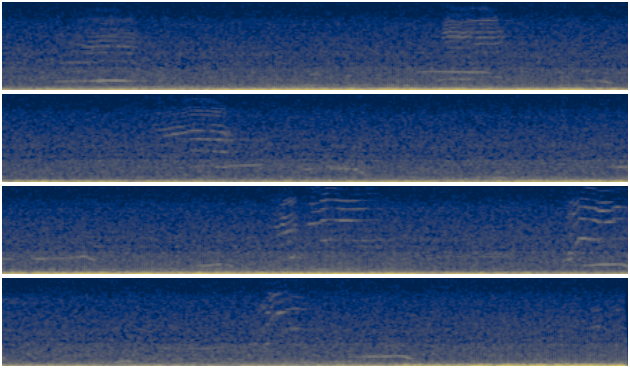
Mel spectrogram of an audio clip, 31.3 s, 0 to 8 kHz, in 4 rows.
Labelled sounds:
1.0	1.5	humpback whale, 1.6 to 2.4 kHz
5.5	6.3	humpback whale, 1.8 to 6.5 kHz
9.8	10.8	humpback whale, 1.5 to 6.7 kHz
19.1	20.3	humpback whale, 1.4 to 7.4 kHz
22.8	23.4	humpback whale, 0.99 to 5.1 kHz
27.1	27.3	humpback whale, 2.6 to 2.8 kHz

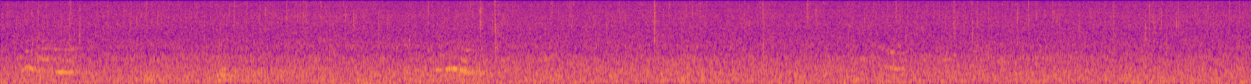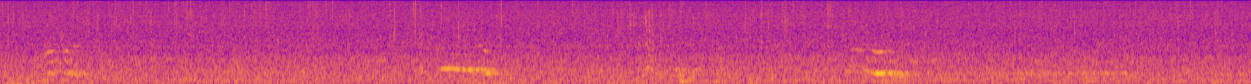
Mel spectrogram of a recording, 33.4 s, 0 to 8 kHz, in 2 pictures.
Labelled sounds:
11.7	12.0	humpback whale, 1.1 to 1.4 kHz
28.3	28.6	humpback whale, 1.1 to 1.3 kHz

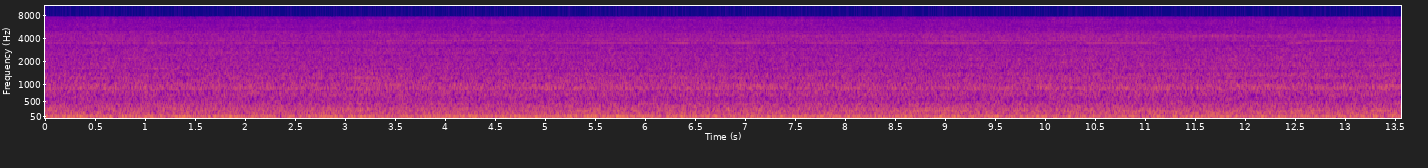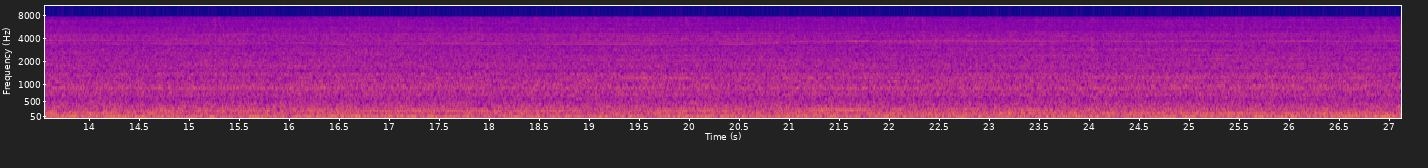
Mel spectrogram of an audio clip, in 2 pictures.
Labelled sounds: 12.7	13.1	vessel noise, 3.7 to 3.8 kHz

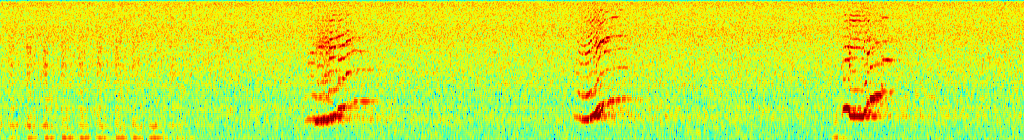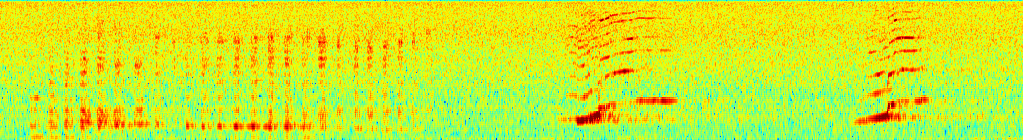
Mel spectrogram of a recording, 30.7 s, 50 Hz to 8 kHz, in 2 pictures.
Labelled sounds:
4.6	5.6	humpback whale, 0.80 to 5.2 kHz
8.6	9.5	humpback whale, 0.80 to 5.5 kHz
12.6	13.4	humpback whale, 0.80 to 5.2 kHz
23.8	25.5	humpback whale, 0.80 to 6.3 kHz
28.2	29.3	humpback whale, 0.80 to 5.5 kHz

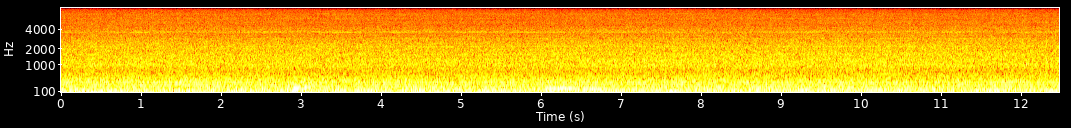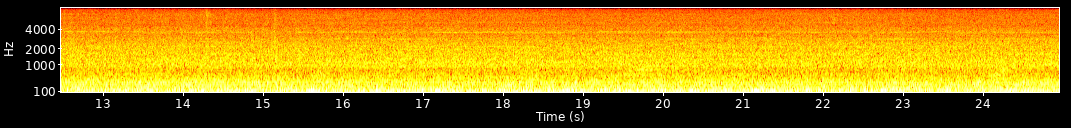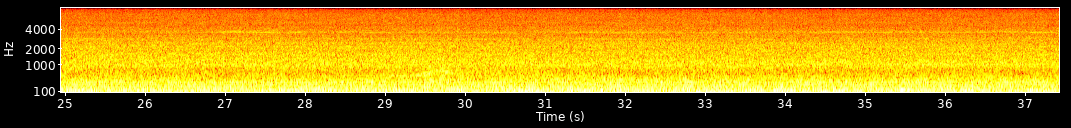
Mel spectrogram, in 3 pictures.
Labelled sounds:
29.4	29.8	humpback whale, 0.49 to 0.77 kHz

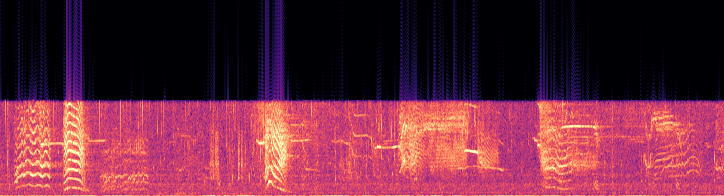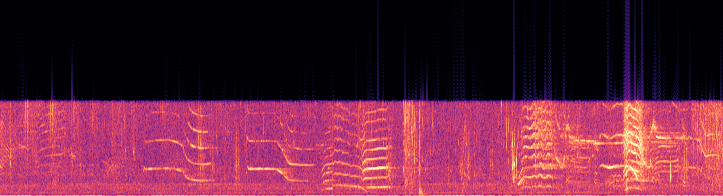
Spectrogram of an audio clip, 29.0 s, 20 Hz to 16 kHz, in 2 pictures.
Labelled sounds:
0.2	3.1	killer whale, southern Alaska resident, 0.28 to 8.0 kHz
3.4	4.0	killer whale, southern Alaska resident, 2.6 to 5.6 kHz
5.0	8.5	killer whale, southern Alaska resident, 0.14 to 8.0 kHz
9.2	10.2	killer whale, southern Alaska resident, 1.9 to 8.0 kHz
10.6	12.0	killer whale, southern Alaska resident, 0.28 to 8.0 kHz
12.8	14.0	killer whale, southern Alaska resident, 1.1 to 7.6 kHz
14.2	14.9	killer whale, southern Alaska resident, 1.8 to 8.0 kHz
15.2	15.9	killer whale, southern Alaska resident, 2.2 to 8.0 kHz
16.5	18.9	killer whale, southern Alaska resident, 0.97 to 8.0 kHz
19.3	22.4	killer whale, southern Alaska resident, 0.32 to 8.0 kHz
24.7	28.9	killer whale, southern Alaska resident, 0.32 to 8.0 kHz

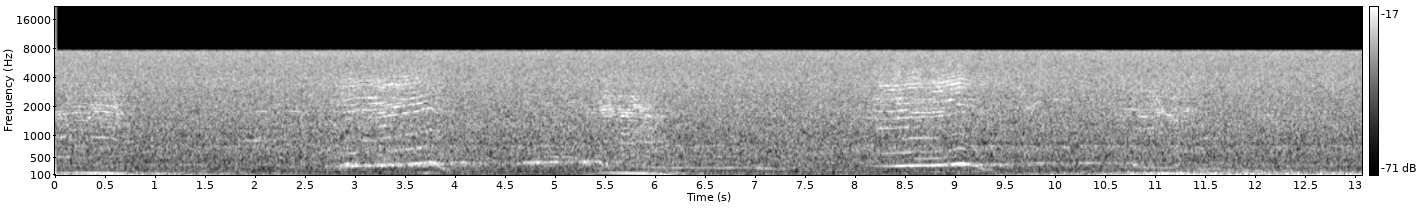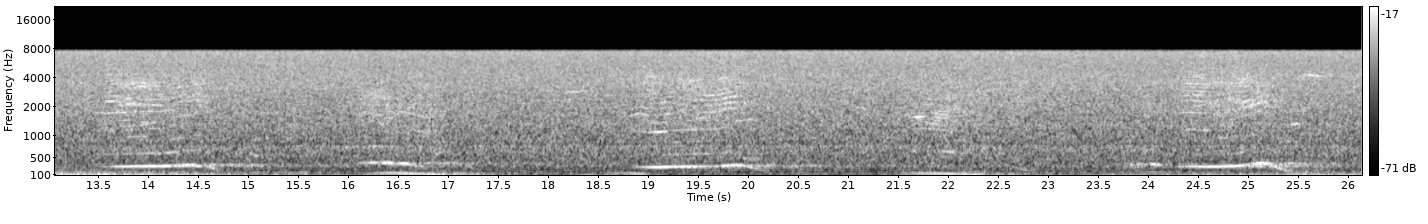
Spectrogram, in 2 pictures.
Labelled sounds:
2.9	3.8	humpback whale, 1.7 to 2.7 kHz
8.5	9.1	humpback whale, 0.90 to 3.8 kHz
13.5	14.0	humpback whale, 1.7 to 2.2 kHz
16.5	16.8	humpback whale, 1.5 to 1.8 kHz
24.4	25.2	humpback whale, 1.9 to 3.6 kHz
25.5	25.8	humpback whale, 4.0 to 4.3 kHz

